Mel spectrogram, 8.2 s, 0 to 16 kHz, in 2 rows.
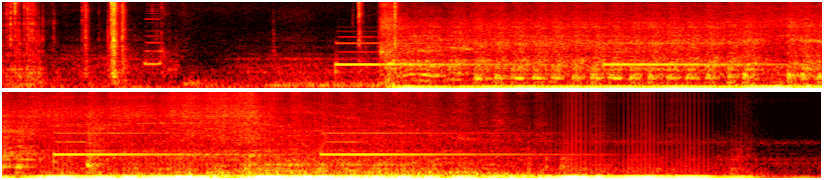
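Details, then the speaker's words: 2001 BMW E38 740iL started after sitting parked: cranks, catches and runs unevenly for about six seconds, then dies, with a bad smell. Owner suspects a failing fuel pump starving it of fuel, linked to a new sound from the rear. Hard start and stalling. "as you can see the car's not really starting up it's dying right away probably because there is not enough fuel getting to it because the fuel pump is going"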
